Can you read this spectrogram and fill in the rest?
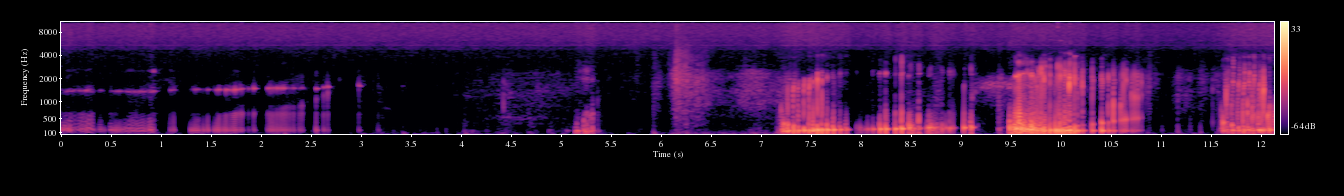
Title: hungry belly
